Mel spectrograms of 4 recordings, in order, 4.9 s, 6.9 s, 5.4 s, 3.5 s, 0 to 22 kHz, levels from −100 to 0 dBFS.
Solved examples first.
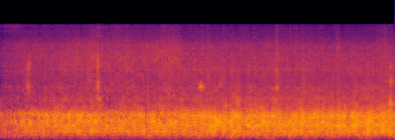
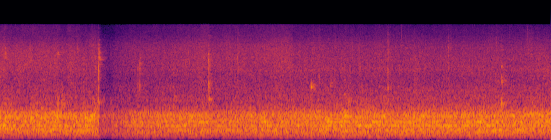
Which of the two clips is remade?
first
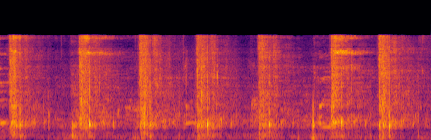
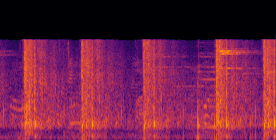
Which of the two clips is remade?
first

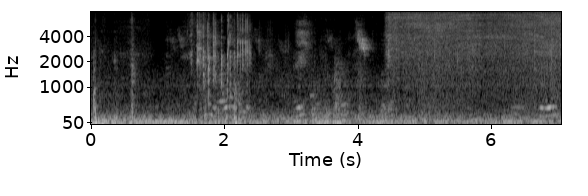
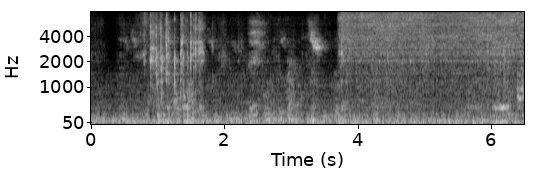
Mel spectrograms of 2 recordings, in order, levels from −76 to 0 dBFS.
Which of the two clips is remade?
second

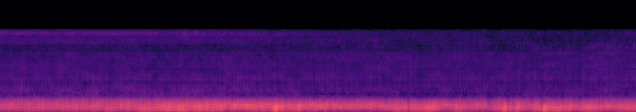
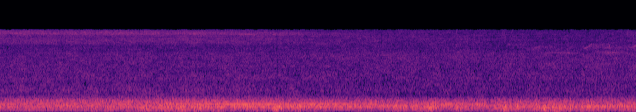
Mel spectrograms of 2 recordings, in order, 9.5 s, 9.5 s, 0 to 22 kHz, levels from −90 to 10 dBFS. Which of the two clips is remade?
first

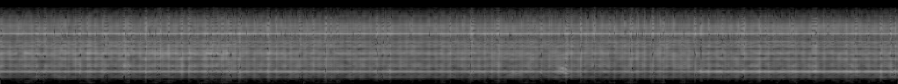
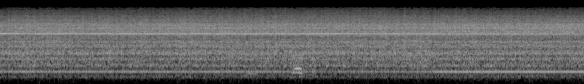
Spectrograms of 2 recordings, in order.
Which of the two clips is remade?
first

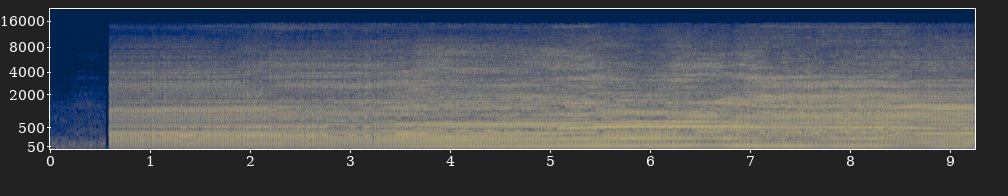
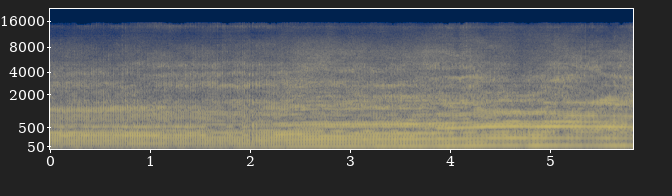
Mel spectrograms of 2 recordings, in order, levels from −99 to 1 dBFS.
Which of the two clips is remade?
second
